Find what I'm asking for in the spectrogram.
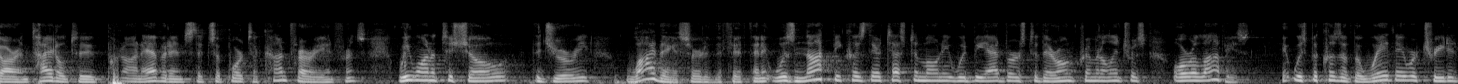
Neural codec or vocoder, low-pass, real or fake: none; 7.2 kHz; real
